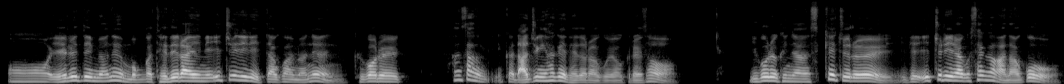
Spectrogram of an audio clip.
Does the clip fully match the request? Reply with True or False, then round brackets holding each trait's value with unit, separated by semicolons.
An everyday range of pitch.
False (6.9 semitones)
